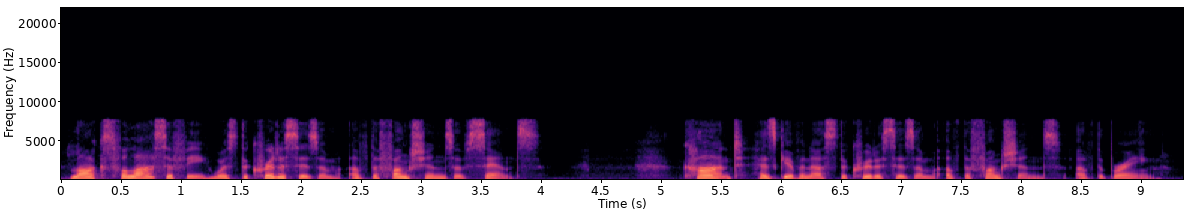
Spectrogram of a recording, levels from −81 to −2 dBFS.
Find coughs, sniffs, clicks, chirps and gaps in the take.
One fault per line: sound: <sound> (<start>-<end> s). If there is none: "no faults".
no faults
